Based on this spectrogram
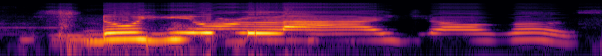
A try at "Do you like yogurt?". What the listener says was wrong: Lên giọng cuối câu con ơi. Do you like yogurt?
